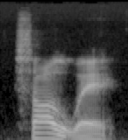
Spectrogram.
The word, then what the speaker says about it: salve: Salve, quid tibi est nomen? Yes, it's a good reminder that the V is not pronounced as a V but as a W.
